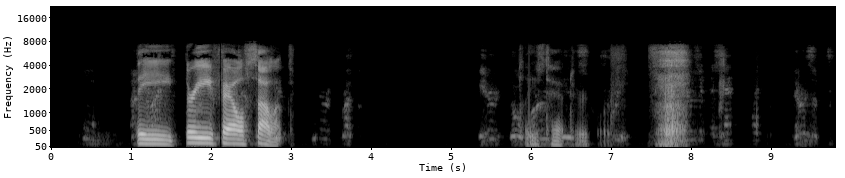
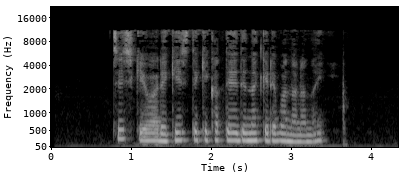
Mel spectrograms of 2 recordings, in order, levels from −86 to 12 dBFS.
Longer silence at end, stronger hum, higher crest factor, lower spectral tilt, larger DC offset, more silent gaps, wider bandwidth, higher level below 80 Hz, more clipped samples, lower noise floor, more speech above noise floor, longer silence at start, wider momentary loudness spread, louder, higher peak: first, 1.85 s vs 0.65 s; neither; about the same, 22 dB vs 18 dB; about the same, -5 dB/octave vs -4.5 dB/octave; neither; neither; second, 7.8 kHz vs 11.5 kHz; about the same, -60 dBFS vs -58 dBFS; neither; first, -88 dBFS vs -64 dBFS; first, 68 dB vs 39 dB; first, 1.05 s vs 0.75 s; first, 24 LU vs 6 LU; first, -18 LUFS vs -25 LUFS; first, -2 dBFS vs -8 dBFS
